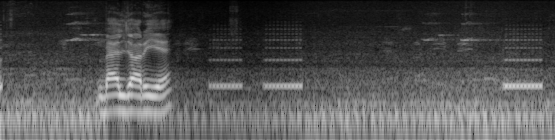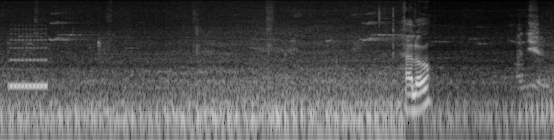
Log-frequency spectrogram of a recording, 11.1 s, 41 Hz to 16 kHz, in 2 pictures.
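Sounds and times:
phone ringback tone: 2.1s - 3.1s, 5.0s - 6.1s.

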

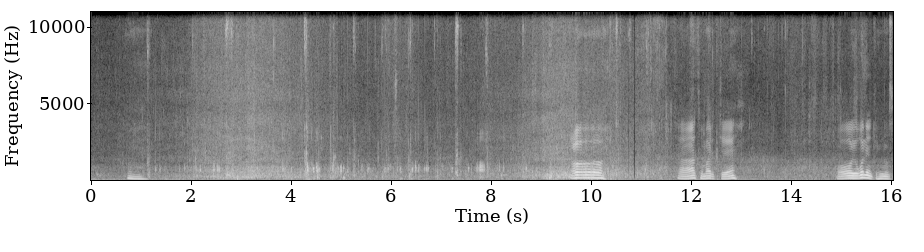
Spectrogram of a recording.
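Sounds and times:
clicks and rustling handling fish: 0.7s - 16.0s
steady background hiss: 6.6s - 16.0s.

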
